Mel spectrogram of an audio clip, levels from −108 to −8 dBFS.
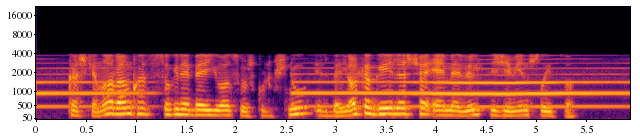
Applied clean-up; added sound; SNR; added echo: none; Wind instrument, woodwind instrument; 5 dB; none.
